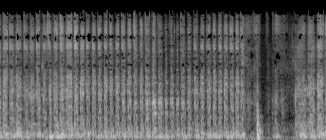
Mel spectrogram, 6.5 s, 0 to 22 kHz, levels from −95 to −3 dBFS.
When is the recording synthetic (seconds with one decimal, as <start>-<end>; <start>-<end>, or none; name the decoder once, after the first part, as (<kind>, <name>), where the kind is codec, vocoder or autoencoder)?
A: 0.0-1.4 (vocoder, BigVGAN v2); 4.9-6.5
